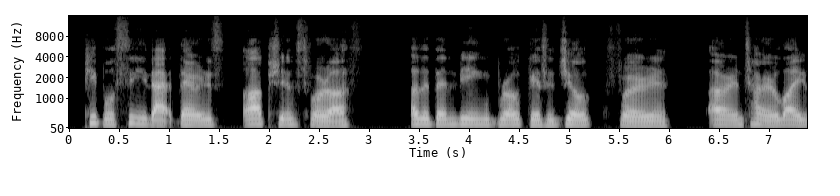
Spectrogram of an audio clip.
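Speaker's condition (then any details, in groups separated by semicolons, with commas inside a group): Spastic quadriplegic cerebral palsy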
